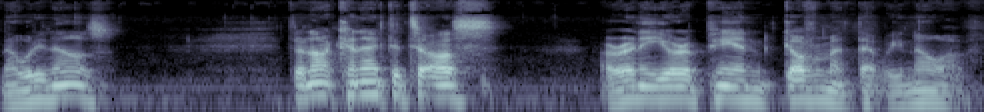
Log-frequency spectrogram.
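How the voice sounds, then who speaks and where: A man's voice: on the low side, normal speed, a little mellow, voice pushed up, close to an everyday voice. A man with an American accent voicing a guarded, weary intelligence man talking to friends in a story.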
